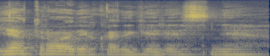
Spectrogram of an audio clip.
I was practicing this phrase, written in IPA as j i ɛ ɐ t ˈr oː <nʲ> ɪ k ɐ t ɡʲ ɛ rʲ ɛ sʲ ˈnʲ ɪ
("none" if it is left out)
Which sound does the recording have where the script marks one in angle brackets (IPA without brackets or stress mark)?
dʲ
